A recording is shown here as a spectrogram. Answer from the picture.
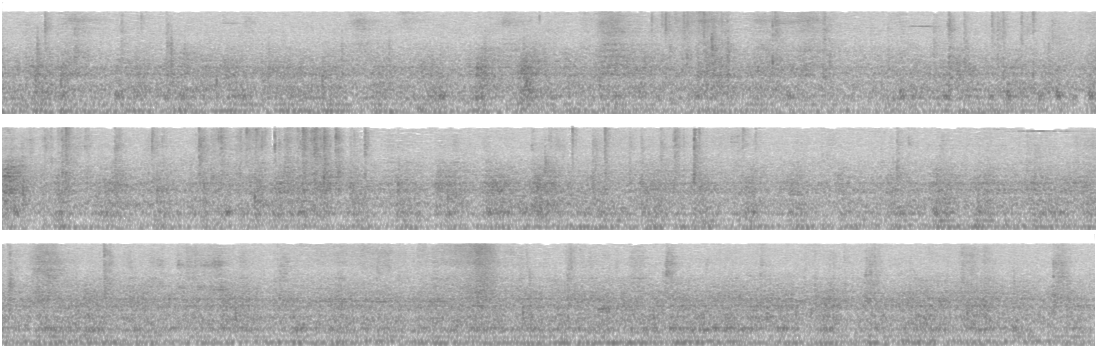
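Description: Duronto Express passenger train running: a steady rumble with scattered sharp clicks from the wheels and track.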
